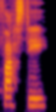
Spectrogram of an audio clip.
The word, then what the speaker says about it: Fasty: So, you are Fasty. That rhymes with pasty.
